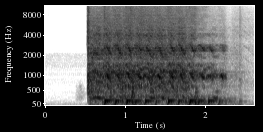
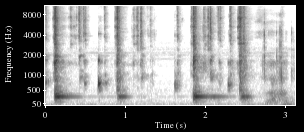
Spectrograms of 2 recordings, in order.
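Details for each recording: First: Plymouth Duster Slant Six, freshly installed, cranked via the starter relay contacts before a compression test; strong, even cranking at about five compression beats a second, stopping cleanly: good crank. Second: Plymouth Duster Slant Six at first fire-up after install, timing still off; engine flares to a loud, sustained high rev that won't come down because the throttle isn't hooked up to stay closed.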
